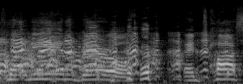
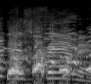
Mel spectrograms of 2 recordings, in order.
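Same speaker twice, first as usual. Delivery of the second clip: "famine" squealed much higher and louder through a laugh; 9 dB louder, slower than usual. Acted. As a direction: squeal "There's famine." high, cracking into laughter.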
